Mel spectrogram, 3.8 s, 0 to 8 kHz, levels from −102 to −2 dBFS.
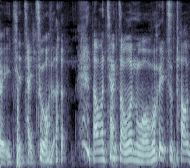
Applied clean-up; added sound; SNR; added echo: none; none; none; none.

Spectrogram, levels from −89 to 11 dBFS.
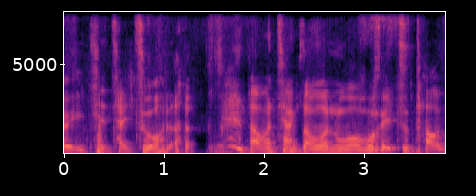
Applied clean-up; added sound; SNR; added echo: neural mask model Resemble Enhance denoiser.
